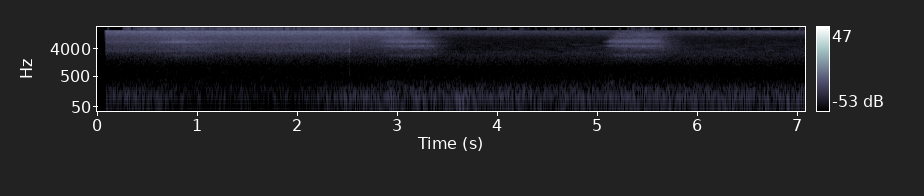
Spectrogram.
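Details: Snoring during sleep: low, rumbling, noisy breathing with faint hissing over a steady background.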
